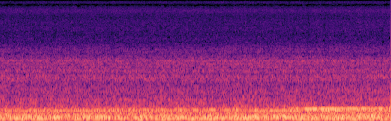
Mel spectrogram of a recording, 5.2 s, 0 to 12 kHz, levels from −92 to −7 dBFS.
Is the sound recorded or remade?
recorded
